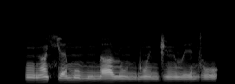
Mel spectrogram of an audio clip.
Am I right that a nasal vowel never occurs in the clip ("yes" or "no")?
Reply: no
